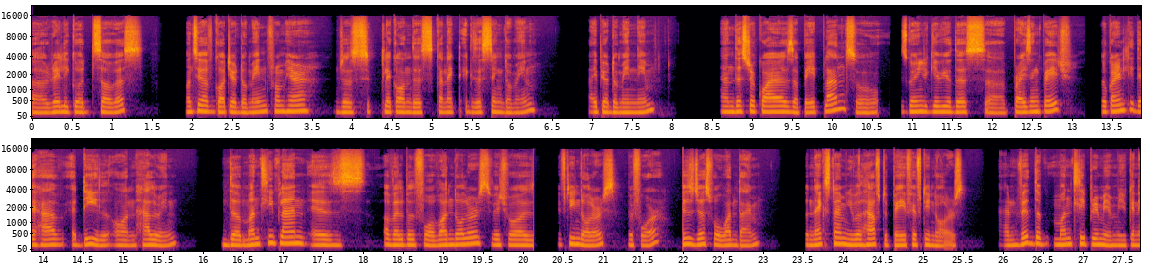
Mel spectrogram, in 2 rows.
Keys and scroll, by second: 7.5-8.4 typing.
